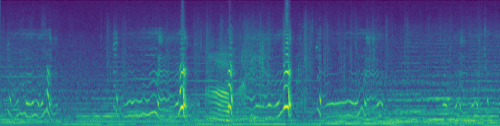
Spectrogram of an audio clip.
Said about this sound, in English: And we see this poor dog, like, crying and stuff.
